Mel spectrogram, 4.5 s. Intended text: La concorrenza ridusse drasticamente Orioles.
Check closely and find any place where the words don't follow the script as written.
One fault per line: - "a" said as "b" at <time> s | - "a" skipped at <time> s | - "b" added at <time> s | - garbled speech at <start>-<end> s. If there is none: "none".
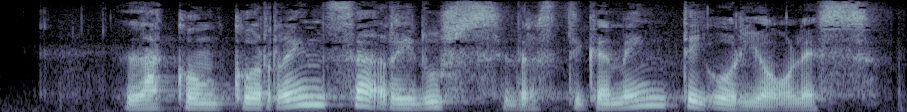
none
